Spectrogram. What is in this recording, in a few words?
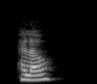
Voice Acting es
